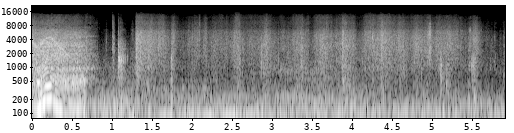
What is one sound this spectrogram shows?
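Leafy branches rustle and snap as they are pulled.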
